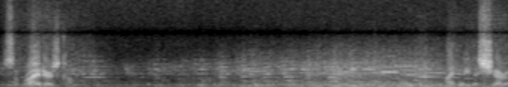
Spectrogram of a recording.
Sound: fast hoof beats

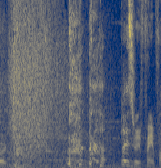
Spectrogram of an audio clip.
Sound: double cough

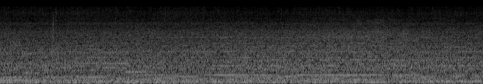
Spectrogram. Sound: rain picks up

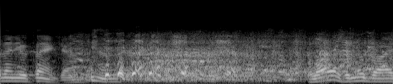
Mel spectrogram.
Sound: laughter

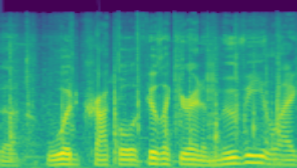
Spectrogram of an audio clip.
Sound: bridge crackling

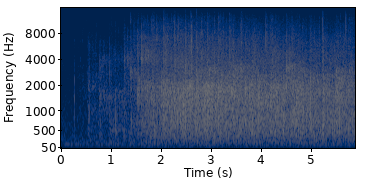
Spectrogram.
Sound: audience applauding

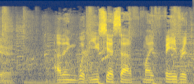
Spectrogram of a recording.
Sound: people chattering distantly

